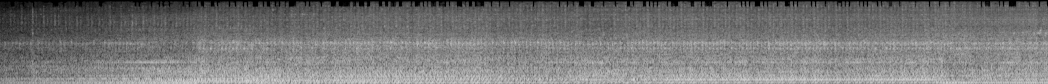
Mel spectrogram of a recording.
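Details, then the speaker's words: 2007 Kubota RTV900 diesel UTV on a test drive, some smoke: diesel chugging with a thin, steady high squeak over it, a slipping drive belt squealing. "Yeah, that belt is squeaking. All right, first thing we're going to do is try to fix that squeaky belt."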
